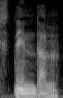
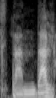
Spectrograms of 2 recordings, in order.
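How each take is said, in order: First: The name is said with a Spanish pronunciation. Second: The name is said with a French pronunciation.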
